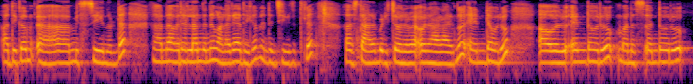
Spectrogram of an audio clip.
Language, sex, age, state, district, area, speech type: Malayalam, female, 18-30, Kerala, Wayanad, rural, spontaneous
